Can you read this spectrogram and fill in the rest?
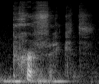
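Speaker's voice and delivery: breathy whispered "Perfect."; whispered one-word answer; Tony's whispered reply. Retold or imitated. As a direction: hush it out like a satisfied secret. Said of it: "He said".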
